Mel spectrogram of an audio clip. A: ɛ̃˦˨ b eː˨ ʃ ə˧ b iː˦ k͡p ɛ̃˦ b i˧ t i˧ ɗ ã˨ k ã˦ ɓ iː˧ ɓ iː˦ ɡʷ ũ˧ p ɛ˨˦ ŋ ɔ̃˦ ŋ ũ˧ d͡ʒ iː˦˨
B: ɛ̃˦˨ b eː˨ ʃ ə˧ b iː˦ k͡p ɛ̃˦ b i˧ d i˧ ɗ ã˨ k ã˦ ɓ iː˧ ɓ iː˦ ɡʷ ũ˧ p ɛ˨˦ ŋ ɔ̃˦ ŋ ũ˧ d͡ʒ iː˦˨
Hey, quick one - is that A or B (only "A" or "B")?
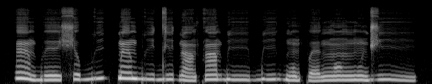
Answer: B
